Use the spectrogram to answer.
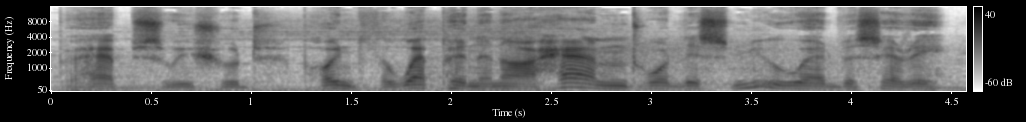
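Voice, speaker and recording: A man playing a venerable elder strategist in a video game, speaking in a formal, deliberate, weighty way. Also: medium pitch, fairly bright tone, soft background music, lightly acted. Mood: grave, contemplative. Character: venerable elder statesman, measured, sagely strategist. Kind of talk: scripted video game dialogue.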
